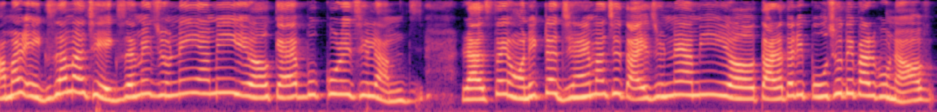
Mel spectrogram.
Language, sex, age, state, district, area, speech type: Bengali, female, 18-30, West Bengal, Kolkata, urban, spontaneous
